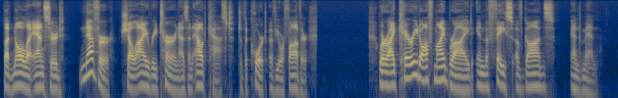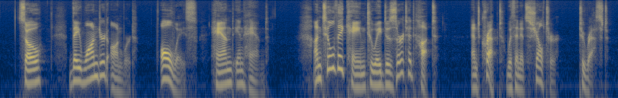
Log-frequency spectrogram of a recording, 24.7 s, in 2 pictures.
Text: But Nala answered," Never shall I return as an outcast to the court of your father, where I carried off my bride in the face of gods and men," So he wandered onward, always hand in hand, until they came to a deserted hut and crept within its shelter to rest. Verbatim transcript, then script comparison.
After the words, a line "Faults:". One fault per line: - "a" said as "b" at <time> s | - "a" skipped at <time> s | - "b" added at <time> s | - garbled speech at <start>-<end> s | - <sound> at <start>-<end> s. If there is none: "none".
But Nala answered," Never shall I return as an outcast to the court of your father, where I carried off my bride in the face of gods and men," So they wandered onward, always hand in hand, until they came to a deserted hut and crept within its shelter to rest.
Faults:
- "he" said as "they" at 13.7 s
